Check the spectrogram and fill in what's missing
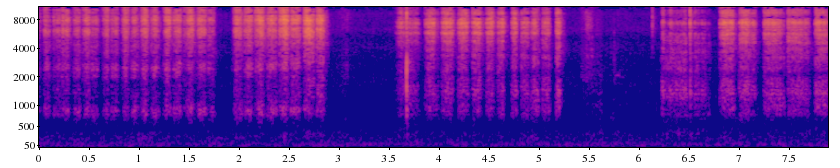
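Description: A marker nib is scratched in dense back-and-forth strokes across a flat white paper coloring sheet, filling in the blue background. The rapid strokes make a crisp, bright, scratchy rasp that comes in several bursts, separated by brief quiet pauses.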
